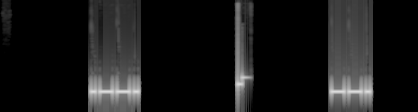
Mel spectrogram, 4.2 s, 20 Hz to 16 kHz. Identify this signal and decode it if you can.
Morse code, heard as a keyed tone, about 27 wpm, 700 Hz. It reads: P G
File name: Single-Letter-Number-28wpm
